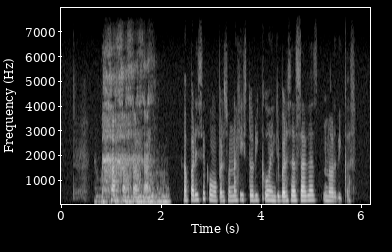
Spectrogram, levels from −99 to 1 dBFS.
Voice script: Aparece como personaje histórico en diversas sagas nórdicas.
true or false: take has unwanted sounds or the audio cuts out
true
